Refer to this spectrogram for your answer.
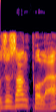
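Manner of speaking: ordinary talk, nothing marked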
